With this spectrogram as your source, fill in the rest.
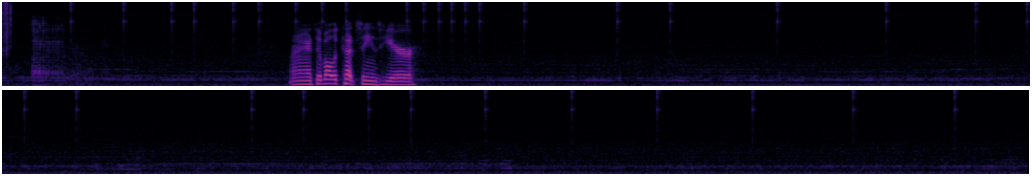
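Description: Short electronic menu clicks tick at uneven intervals.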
